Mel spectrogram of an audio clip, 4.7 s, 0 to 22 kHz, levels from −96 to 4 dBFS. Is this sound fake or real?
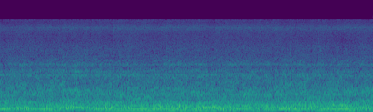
fake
